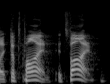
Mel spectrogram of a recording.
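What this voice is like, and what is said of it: Curt, negative non-neutral tone. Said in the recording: “generally perceived as negative ... never been said in a neutral tone of voice”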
